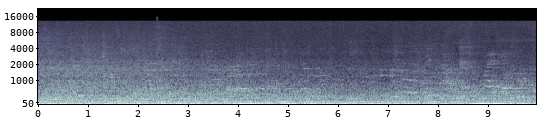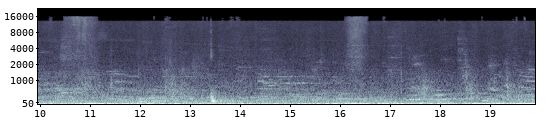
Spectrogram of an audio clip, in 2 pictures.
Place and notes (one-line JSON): {"title": "Empire Riverside Hotel", "date": "2009-10-31 16:00:00", "description": "Aus der Serie \"Immobilien & Verbrechen\". Gedämpfte Atmosphäre im Luxushotel: der diskrete Sound der Bourgeoisie.\nKeywords: Gentrifizierung, St. Pauli, Brauereiquartier", "latitude": "53.55", "longitude": "9.96", "altitude": "25", "timezone": "Europe/Berlin"}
